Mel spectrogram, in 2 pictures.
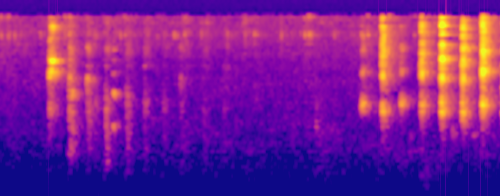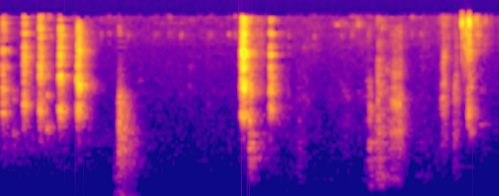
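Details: Lovebirds chirping contentedly: bursts of rapid, squeaky chattering notes come in clusters with quiet gaps, mixed with a few louder shrill chirps and light background hiss.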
